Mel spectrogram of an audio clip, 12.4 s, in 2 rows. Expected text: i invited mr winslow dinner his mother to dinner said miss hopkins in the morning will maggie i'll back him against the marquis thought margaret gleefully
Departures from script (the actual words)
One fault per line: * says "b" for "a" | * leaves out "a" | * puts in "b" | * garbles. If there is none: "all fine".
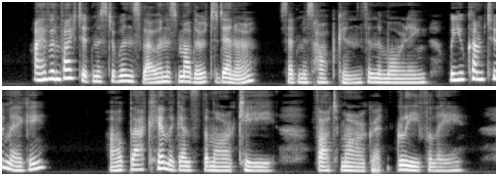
* puts in "have"
* says "and" for "dinner"
* puts in "you come too"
